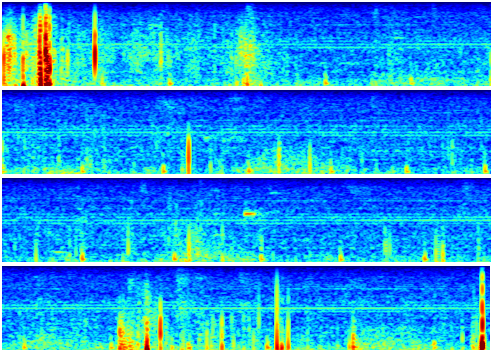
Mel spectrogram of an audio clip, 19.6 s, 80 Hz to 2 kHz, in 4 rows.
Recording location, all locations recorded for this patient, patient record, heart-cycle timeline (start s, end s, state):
aortic valve (AV)
aortic valve (AV)+tricuspid valve (TV)+mitral valve (MV)
#Age: nan
#Sex: Female
#Height: nan
#Weight: nan
#Pregnancy status: True
#Murmur: Absent
#Murmur locations: nan
#Most audible location: nan
#Systolic murmur timing: nan
#Systolic murmur shape: nan
#Systolic murmur grading: nan
#Systolic murmur pitch: nan
#Systolic murmur quality: nan
#Diastolic murmur timing: nan
#Diastolic murmur shape: nan
#Diastolic murmur grading: nan
#Diastolic murmur pitch: nan
#Diastolic murmur quality: nan
#Outcome: Normal
#Campaign: 2015 screening campaign
0.00	4.55	unannotated
4.55	4.72	S1
4.72	4.86	systole
4.86	5.00	S2
5.00	5.34	diastole
5.34	5.50	S1
5.50	5.62	systole
5.62	5.78	S2
5.78	6.14	diastole
6.14	6.29	S1
6.29	6.45	systole
6.45	6.57	S2
6.57	6.93	diastole
6.93	7.04	S1
7.04	7.32	systole
7.32	7.44	S2
7.44	7.85	diastole
7.85	8.04	S1
8.04	8.15	systole
8.15	8.28	S2
8.28	8.62	diastole
8.62	8.72	S1
8.72	8.88	systole
8.88	9.00	S2
9.00	9.30	diastole
9.30	9.49	S1
9.49	9.66	systole
9.66	9.79	S2
9.79	10.21	diastole
10.21	10.42	S1
10.42	10.52	systole
10.52	10.66	S2
10.66	10.98	diastole
10.98	11.10	S1
11.10	19.55	unannotated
